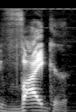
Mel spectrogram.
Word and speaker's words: Viger: A 33-year-old New York mother, Judy Viger, rhymes with Viagra, was arrested Monday for endangering the welfare of a child.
